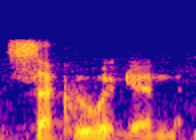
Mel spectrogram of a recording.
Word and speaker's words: Sahuagin: Jeremy Crawford and Chris Perkins say it's pronounced Sahuagin now. – Oh, is it Sahuagin now? – Yeah, it was Sahuagin, but they apparently...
